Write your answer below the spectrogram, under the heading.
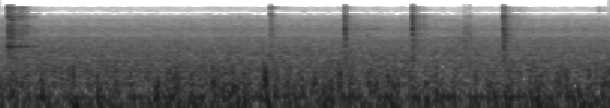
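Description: Spoon and fork clinking against a plate about five times while eating, the first clink ringing briefly. Under it runs a steady low background hum.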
